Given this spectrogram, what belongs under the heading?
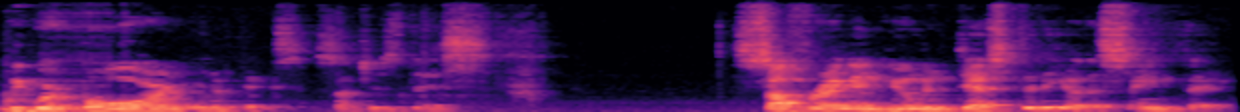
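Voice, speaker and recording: A man acting as a despairing professor in a stage play, with a somewhat high voice and dry, educated diction. He is curt and sceptical in his answers. The sound is distant and very echoey. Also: a little slow, a little mellow, lightly acted. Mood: bitter, argumentative. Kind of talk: staged play reading, dialogue. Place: theatre stage.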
